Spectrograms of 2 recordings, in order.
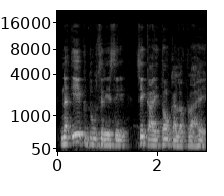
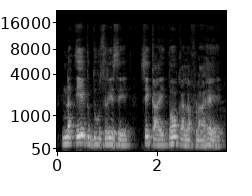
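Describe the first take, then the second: No difference in how they are said.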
